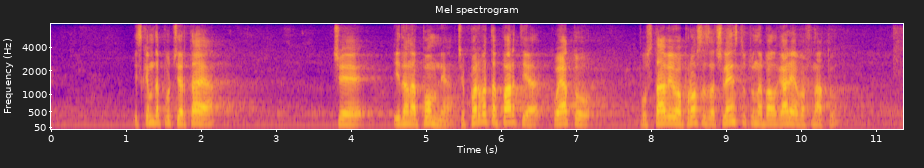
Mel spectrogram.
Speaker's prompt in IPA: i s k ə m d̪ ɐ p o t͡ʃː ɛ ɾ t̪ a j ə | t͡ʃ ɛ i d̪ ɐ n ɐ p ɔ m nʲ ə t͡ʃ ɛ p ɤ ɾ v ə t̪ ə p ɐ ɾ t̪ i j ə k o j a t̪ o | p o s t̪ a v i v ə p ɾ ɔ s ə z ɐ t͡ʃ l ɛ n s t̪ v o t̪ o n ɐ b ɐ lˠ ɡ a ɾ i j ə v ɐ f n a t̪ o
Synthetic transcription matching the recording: i s k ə m d̪ ɐ p o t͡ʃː ɛ ɾ t̪ a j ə | t͡ʃ ɛ i d̪ ɐ n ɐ p ɔ m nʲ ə t͡ʃ ɛ p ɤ ɾ v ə t̪ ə p a ɾ t̪ i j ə k o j a t̪ o | p o s t̪ a v i v ɐ p ɾ ɔ s ə z ɐ t͡ʃ l ɛ n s t̪ v o t̪ o n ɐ b ɐ lˠ ɡ a ɾ i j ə v ɐ f n a t̪ o

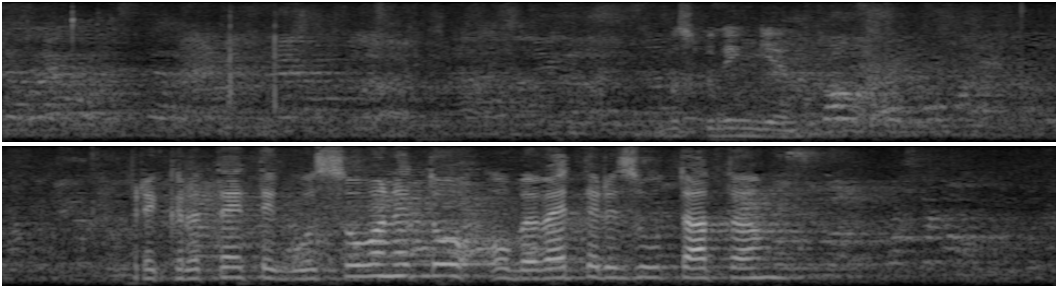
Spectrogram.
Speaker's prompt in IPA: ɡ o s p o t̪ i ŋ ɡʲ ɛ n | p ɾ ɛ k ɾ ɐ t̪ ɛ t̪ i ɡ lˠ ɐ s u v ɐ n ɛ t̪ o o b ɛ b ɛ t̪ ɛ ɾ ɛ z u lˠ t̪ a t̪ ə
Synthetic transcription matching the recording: ɡ o s p o d̪ i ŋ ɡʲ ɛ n | p ɾ ɛ k ɾ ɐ t̪ ɛ t̪ ɛ ɡ lˠ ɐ s u v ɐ n ɛ t̪ o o b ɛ v ɛ t̪ ɛ ɾ ɛ z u lˠ t̪ a t̪ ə

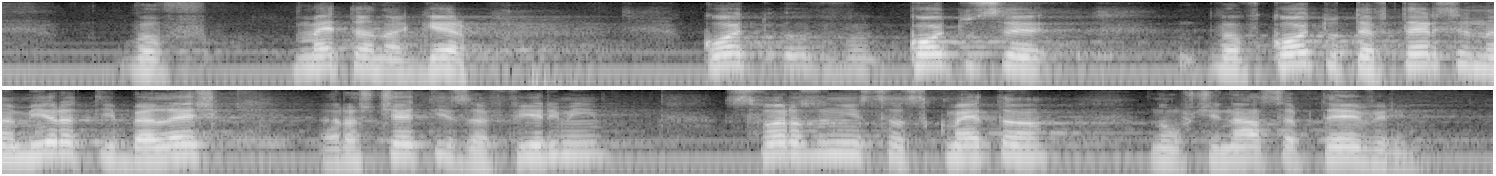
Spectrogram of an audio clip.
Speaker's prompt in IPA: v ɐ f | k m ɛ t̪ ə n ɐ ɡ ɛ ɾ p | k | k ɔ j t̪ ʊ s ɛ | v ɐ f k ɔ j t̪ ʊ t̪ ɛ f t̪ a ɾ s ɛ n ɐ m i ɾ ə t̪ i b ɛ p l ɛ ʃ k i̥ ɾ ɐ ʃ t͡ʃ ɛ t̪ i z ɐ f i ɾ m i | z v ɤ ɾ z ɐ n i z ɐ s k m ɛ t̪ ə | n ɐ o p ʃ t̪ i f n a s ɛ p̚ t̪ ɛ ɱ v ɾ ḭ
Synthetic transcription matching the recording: v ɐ f | k m ɛ t̪ ə n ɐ ɡ ɛ ɾ p | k | k ɔ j t̪ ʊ s ɛ | v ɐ f k ɔ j t̪ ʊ t̪ ɛ f t̪ ɛ ɾ s ɛ n ɐ m i ɾ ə t̪ i b ɛ l ɛ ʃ k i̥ ɾ ɐ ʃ t͡ʃ ɛ t̪ i z ɐ f i ɾ m i | s v ɤ ɾ z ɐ n i s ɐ s k m ɛ t̪ ə | n ɐ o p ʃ t̪ i n a s ɛ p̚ t̪ ɛ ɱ v ɾ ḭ

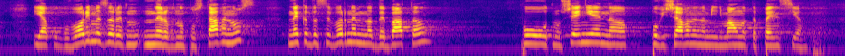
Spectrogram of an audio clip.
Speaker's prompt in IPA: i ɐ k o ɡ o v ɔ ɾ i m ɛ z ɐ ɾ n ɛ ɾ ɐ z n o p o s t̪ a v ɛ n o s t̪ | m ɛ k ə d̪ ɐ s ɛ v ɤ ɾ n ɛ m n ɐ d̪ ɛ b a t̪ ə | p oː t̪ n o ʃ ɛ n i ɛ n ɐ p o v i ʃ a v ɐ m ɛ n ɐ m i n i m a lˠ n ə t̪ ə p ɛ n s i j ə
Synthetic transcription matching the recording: i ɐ k o ɡ o v ɔ ɾ i m ɛ z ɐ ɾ n ɛ ɾ ɐ v n o p o s t̪ a v ɛ n o s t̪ | n ɛ k ə d̪ ɐ s ɛ v ɤ ɾ n ɛ m n ɐ d̪ ɛ b a t̪ ə | p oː t̪ n o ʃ ɛ n i ɛ n ɐ p o v i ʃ a v ɐ n ɛ n ɐ m i n i m a lˠ n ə t̪ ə p ɛ n s i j ə

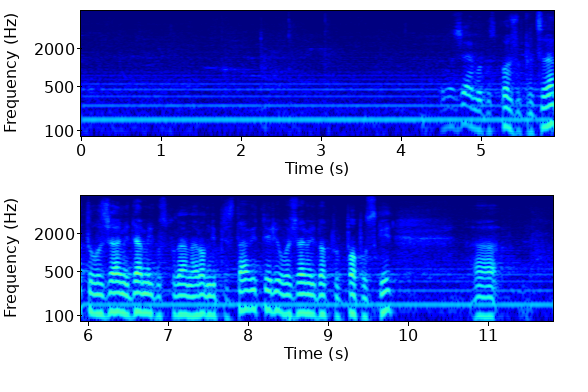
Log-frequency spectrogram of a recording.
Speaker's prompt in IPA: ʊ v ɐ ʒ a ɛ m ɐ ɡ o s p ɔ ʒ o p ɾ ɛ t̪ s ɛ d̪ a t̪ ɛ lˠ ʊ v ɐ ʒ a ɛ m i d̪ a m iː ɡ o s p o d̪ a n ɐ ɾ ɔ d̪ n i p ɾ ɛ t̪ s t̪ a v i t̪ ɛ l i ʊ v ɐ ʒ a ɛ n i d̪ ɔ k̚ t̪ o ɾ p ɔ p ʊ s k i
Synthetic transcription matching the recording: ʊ v ɐ ʒ a ɛ m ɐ ɡ o s p ɔ ʒ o p ɾ ɛ t̪ s ɛ d̪ a t̪ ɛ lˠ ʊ v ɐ ʒ a ɛ m i d̪ a m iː ɡ o s p o d̪ a n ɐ ɾ ɔ d̪ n i p ɾ ɛ t̪ s t̪ a v i t̪ ɛ l i ʊ v ɐ ʒ a ɛ m i d̪ ɔ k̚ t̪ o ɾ p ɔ p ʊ s k i

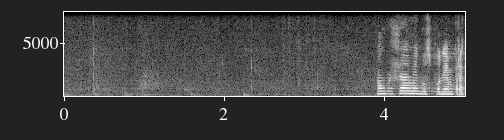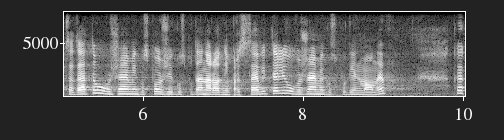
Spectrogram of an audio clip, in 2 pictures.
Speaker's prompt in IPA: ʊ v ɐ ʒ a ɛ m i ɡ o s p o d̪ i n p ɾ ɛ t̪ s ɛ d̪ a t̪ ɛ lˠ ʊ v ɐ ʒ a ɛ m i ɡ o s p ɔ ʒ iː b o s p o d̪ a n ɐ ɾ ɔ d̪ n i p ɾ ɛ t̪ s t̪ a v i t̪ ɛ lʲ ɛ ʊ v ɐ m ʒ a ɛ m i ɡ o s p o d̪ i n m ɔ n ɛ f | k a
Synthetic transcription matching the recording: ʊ v ɐ ʒ a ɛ m i ɡ o s p o d̪ i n p ɾ ɛ t̪ s ɛ d̪ a t̪ ɛ lˠ ʊ v ɐ ʒ a ɛ m i ɡ o s p ɔ ʒ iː ɡ o s p o d̪ a n ɐ ɾ ɔ d̪ n i p ɾ ɛ t̪ s t̪ a v i t̪ ɛ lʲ i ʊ v ɐ ʒ a ɛ m i ɡ o s p o d̪ i n m ɔ n ɛ f | k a

